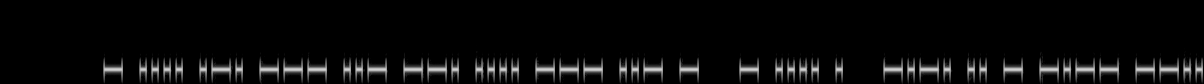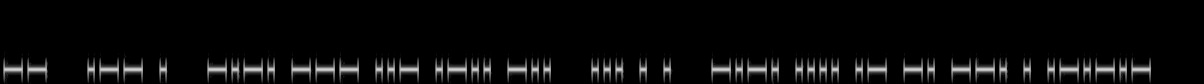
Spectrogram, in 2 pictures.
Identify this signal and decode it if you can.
Morse code, heard as a keyed tone, about 20 wpm, 700 Hz. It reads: THROUGHOUT THE CITY, WE COULD SEE CHANGE.
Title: Sentences from Top 1000 Words - Review Part 5 - 20wpm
